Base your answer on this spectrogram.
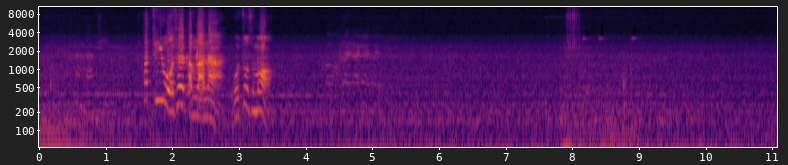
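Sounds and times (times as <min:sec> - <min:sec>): car cabin low rumble: 0:04.2 - 0:11.0.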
